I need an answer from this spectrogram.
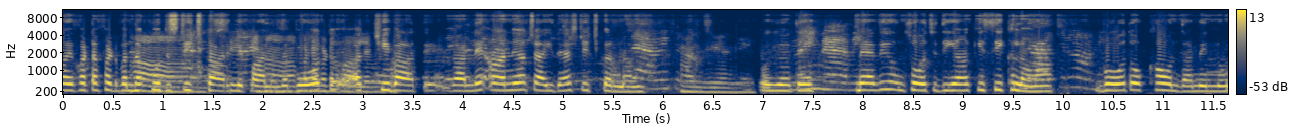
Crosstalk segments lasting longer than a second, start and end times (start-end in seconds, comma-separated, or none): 0.7-3.4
